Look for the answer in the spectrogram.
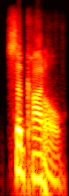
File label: "subcaudal", American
